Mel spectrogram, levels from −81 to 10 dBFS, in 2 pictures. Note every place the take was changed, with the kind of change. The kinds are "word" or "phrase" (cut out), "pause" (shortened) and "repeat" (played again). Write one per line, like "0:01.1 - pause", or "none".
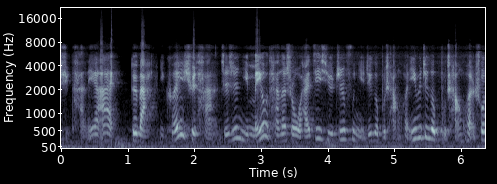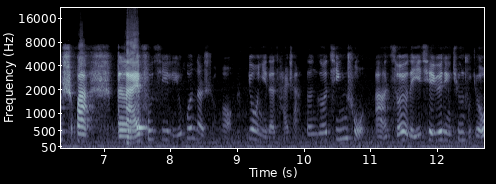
0:01.4 - pause
0:09.0 - pause
0:11.0 - pause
